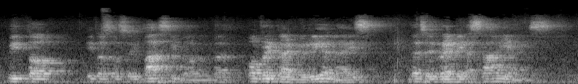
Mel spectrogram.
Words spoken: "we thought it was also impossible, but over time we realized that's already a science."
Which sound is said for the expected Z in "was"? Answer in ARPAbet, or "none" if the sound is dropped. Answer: S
